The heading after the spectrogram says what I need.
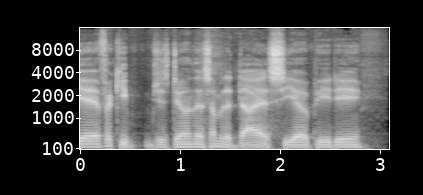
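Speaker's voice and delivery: flat, emotionless put-on voice. Retelling what Austin told the speaker: imitating Austin's emotionless tone. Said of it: "with no emotion behind it".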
